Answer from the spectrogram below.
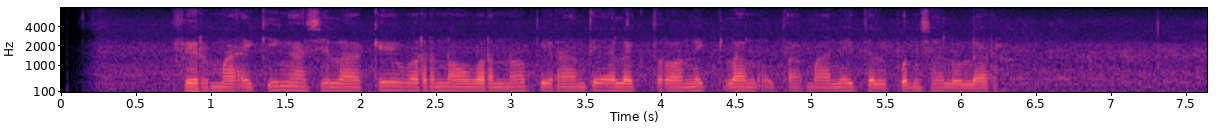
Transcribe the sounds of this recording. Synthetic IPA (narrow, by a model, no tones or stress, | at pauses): firmaʔikiŋasilakewərnɔwərnɔpiɾant̪ielɛk̚t̪ɾonɪklanʔṵt̪amaned̪̥ɛ̤lpʊnsɛlular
